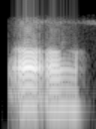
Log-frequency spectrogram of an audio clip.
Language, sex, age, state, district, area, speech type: Assamese, male, 18-30, Assam, Golaghat, urban, conversation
